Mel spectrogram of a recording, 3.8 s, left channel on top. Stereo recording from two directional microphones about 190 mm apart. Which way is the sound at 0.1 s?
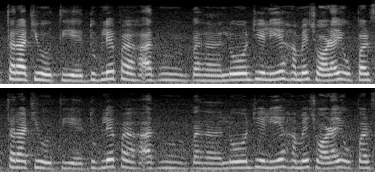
40° left (ahead or behind).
